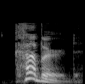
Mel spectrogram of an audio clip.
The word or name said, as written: cupboard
